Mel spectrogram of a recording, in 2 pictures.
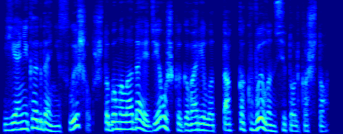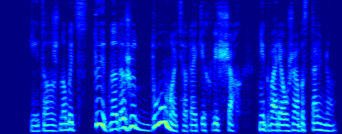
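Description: A reader voicing a stout, furious old uncle who growls and wheezes his words out slowly in an audiobook. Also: medium pitch, animated, darkish tone, no echo, studio quality, lightly acted. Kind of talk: audiobook reading.

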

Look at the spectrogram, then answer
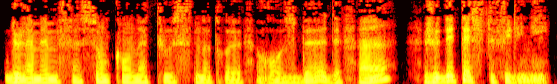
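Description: A cold, mocking film director with a low, slightly husky voice, as a male reader puts him on. He talks down to people in clipped, cutting remarks, sneering even when he apologizes. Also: unhurried, no echo, studio quality. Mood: icy mocking. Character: cynical, scornful chain-smoking male film director.

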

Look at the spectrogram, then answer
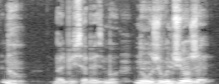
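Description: A man's voice: lowish voice, normal speed, dark tone, slightly rough. A man voicing a flustered, fawning prison governor who stammers and tries hard to please, in a French audiobook reading.

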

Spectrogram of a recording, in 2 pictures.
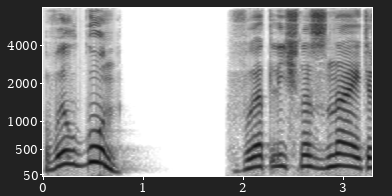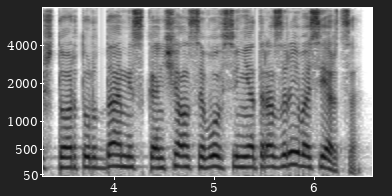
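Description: A man reading an audiobook, voicing a young woman who cries out accusations in a shrill, raised voice. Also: moderate pace, darkish tone, clear, resonant tone, no room sound, studio quality, natural voice. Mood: accusing shrill. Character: young woman, frightened then defiant.

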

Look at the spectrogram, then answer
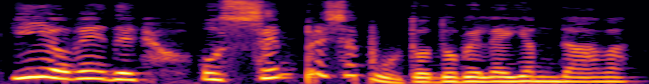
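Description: A man voicing an eager young maid who has become a witch, pleading in a high, quick, husky voice. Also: big pitch swings, darkish tone, exaggerated voice. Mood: joyful.

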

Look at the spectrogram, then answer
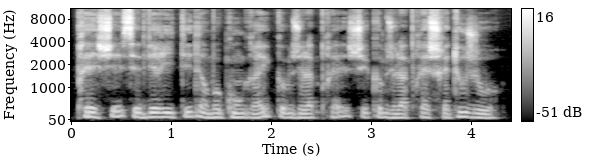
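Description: A man's voice: mid-range voice, steady tone, normal speed, creaky, dark tone, slightly rough. A man reading the part of an old craftsman making an impassioned political speech in an audiobook. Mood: fervent.

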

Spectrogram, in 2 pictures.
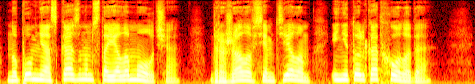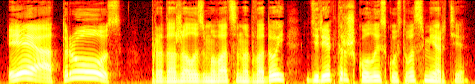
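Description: Male audiobook reader, scripted narration, fairly high voice, dry close sound. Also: a little mellow, dry recording. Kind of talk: scripted first-person narration.

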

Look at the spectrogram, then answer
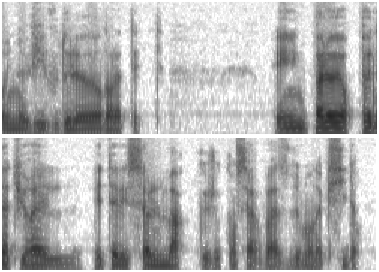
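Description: Man narrating a classic novel, lowish voice, dry mic, no room sound. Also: gravelly, a little mellow, dry recording. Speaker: audiobook reader. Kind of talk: literary audiobook narration.

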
